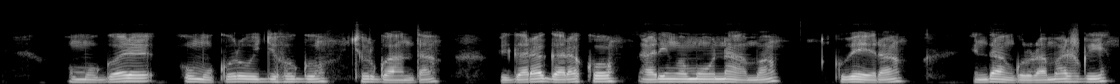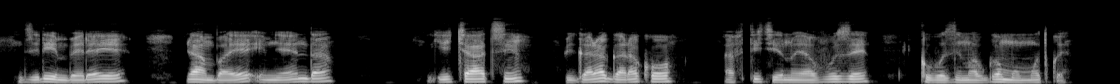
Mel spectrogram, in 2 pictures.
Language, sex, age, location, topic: Kinyarwanda, male, 18-24, Kigali, health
